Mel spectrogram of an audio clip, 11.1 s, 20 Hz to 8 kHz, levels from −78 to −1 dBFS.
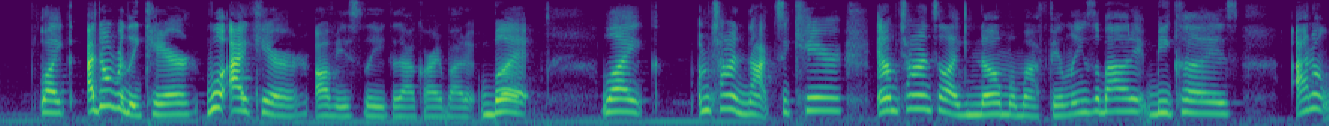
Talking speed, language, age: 185 wpm, English, 10-29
